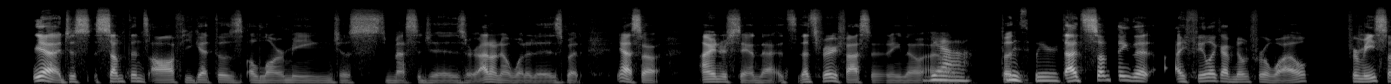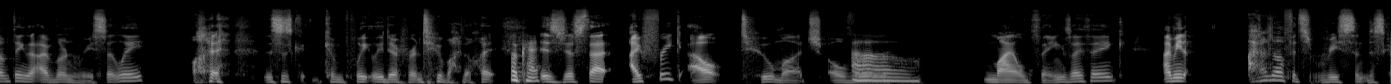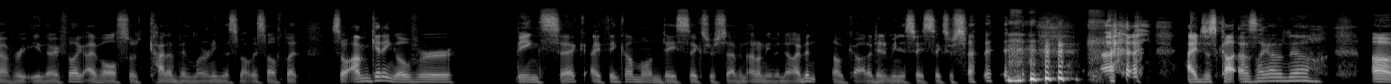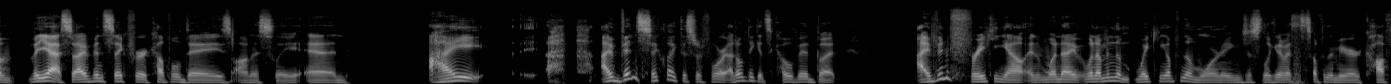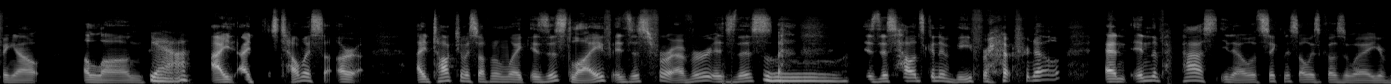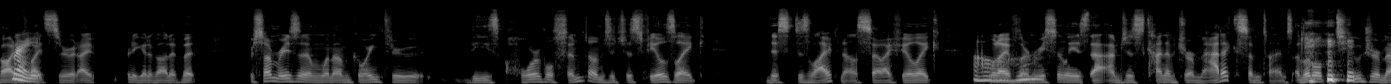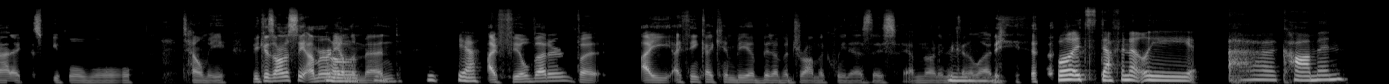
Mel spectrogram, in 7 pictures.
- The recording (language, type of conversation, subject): English, unstructured, How can I act on something I recently learned about myself?
- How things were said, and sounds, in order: chuckle; laughing while speaking: "too, by the way"; laugh; laughing while speaking: "seven"; laugh; exhale; other background noise; chuckle; laughing while speaking: "forever now?"; chuckle; laughing while speaking: "you"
